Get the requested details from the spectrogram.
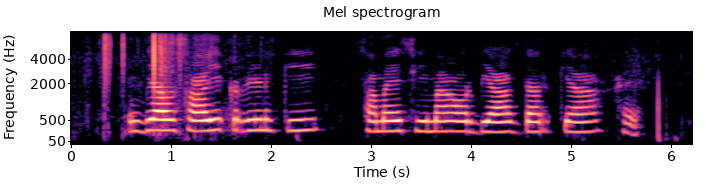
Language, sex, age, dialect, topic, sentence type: Hindi, female, 46-50, Garhwali, banking, question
